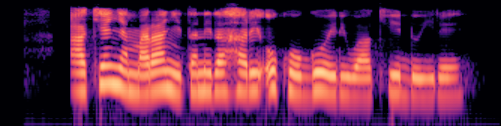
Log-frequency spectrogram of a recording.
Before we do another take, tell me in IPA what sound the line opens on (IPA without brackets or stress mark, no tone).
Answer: a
